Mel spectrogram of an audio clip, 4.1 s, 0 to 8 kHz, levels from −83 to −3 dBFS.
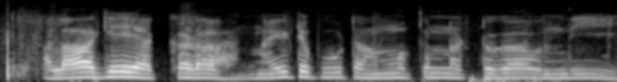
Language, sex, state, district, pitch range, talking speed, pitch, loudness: Telugu, male, Andhra Pradesh, Sri Satya Sai, 155-180 Hz, 85 wpm, 165 Hz, -19 LUFS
